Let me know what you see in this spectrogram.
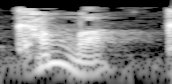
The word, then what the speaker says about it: kamma: There's a slight different in pronunciation that is often missed by people who don't have an Indian background. And the kamma is a double M, and it's pronounced as if kamma, twice. Kama is a long A sound, and it's different.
